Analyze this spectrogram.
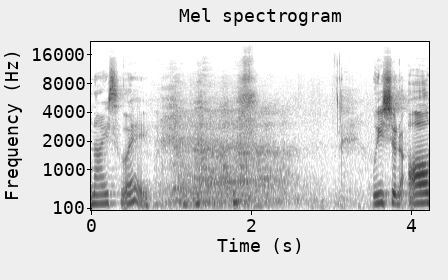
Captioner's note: laughter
